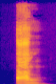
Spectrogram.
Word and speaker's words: ang: The next word is ang. Ang. Ang. Ang is spelled as A and G.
